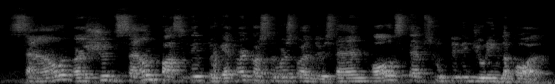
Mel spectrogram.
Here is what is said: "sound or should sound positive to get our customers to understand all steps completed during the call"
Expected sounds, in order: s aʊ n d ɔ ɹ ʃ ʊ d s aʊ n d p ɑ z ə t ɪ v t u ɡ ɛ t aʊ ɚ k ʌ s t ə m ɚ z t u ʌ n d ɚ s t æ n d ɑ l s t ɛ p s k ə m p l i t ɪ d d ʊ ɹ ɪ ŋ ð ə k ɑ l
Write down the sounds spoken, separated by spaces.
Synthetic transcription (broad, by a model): s aʊ n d ɔ ɹ ʃ ʊ d s aʊ n d p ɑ s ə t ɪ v t u ɡ ɛ t aʊ ɚ k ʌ s t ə m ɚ s t u ʌ n d ɚ s t æ n d ɑ l s t ɛ p s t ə p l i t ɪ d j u ɹ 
